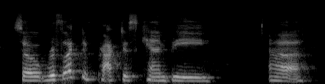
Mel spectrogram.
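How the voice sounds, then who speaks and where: An ordinary speaking voice carries a Canadian accent. Its pitch varies in an ordinary way. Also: woman. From Canada. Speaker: leadership consultant and author. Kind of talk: interview.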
